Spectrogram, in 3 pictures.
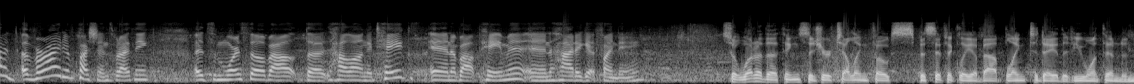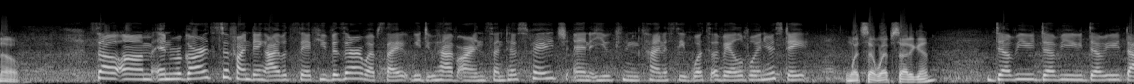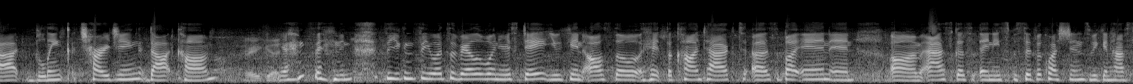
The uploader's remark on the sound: Relive the 2022 M-PACT Show Floor. Conversations and comments from 2022 exhibitors on the trade show floor.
